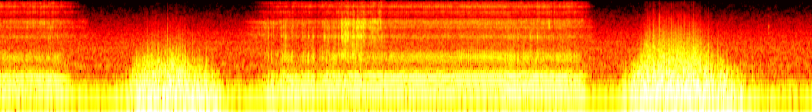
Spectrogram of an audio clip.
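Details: Student asleep, exhausted after staying up late studying, snoring loudly all night (throat sore afterward): loud, rough, low snores on in-breaths, two heavy snores about four seconds apart with steady breathing noise between.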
